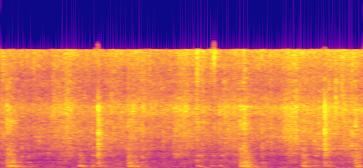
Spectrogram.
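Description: Vegetables for chilli chicken are stir-fried, giving a loud, close sizzle with rhythmic scrapes and clinks of a spatula against the pan, repeated every half second or so, with no talking.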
